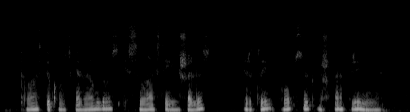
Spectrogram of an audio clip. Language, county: Lithuanian, Vilnius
